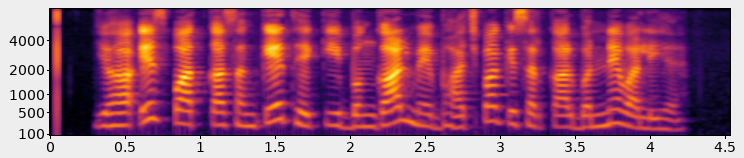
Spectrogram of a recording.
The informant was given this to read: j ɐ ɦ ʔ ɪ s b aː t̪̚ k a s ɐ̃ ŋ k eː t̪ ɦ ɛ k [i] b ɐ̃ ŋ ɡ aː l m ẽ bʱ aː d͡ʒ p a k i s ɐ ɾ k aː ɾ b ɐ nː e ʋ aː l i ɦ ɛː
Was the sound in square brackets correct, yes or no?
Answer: yes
